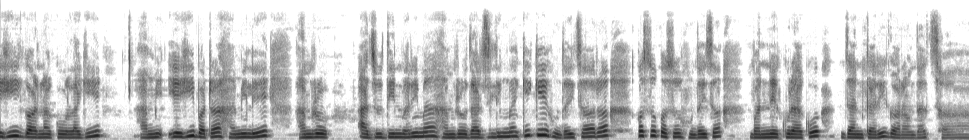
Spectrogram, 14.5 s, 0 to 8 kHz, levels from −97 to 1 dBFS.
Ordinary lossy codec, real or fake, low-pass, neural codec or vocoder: none; real; 7.2 kHz; none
